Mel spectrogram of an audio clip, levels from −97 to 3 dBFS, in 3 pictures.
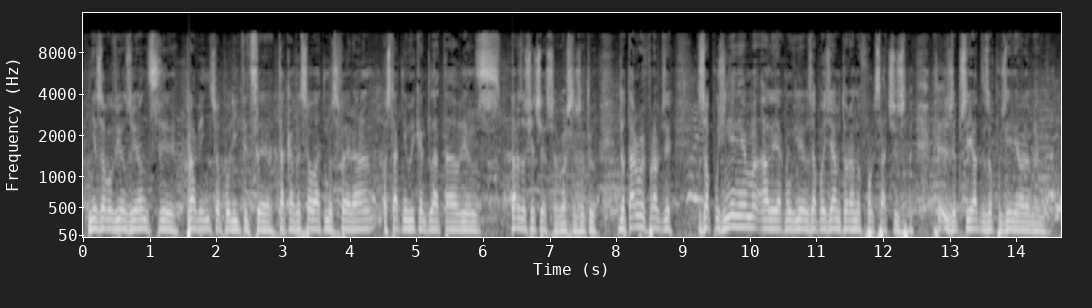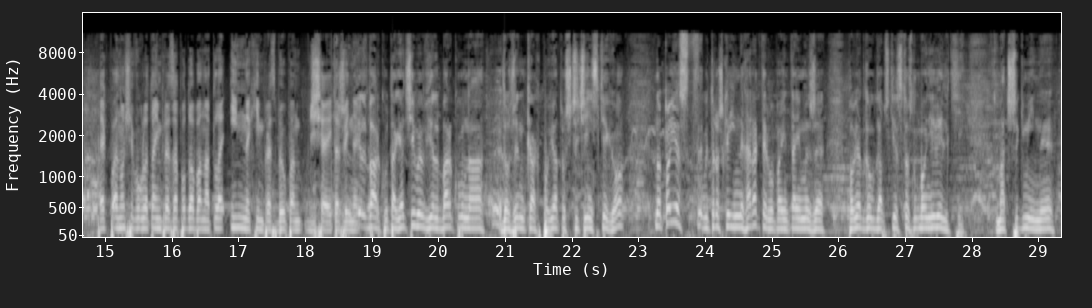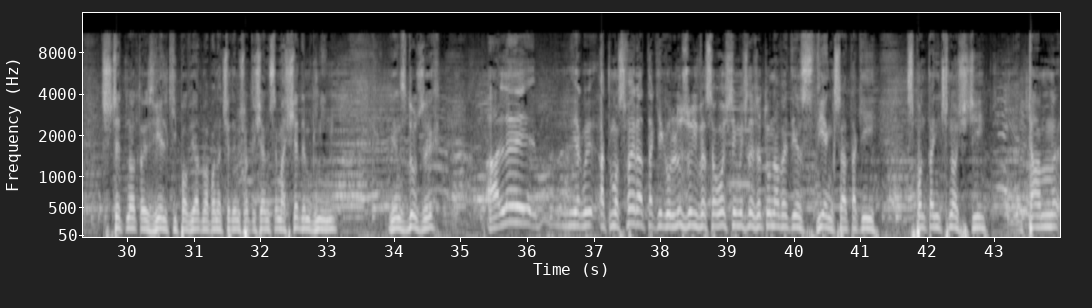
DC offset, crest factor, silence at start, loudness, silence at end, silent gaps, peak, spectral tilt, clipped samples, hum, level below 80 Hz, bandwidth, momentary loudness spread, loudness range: under 0.1%; 16 dB; 0 s; -16 LUFS; 0 s; none; 0 dBFS; -5 dB/octave; under 0.1%; none; -28 dBFS; 11.5 kHz; 5 LU; 2 LU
